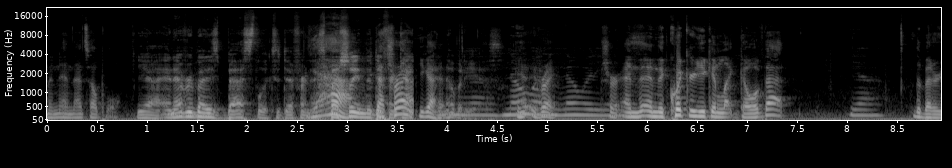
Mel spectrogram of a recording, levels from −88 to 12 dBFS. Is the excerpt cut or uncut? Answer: cut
